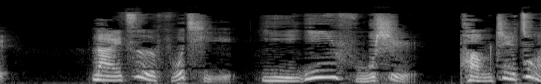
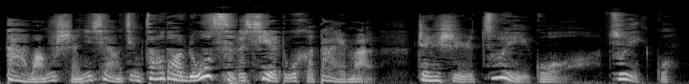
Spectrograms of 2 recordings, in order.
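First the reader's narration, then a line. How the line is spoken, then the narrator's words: Repeated sighing. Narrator (Chinese): 一个人 连连叹息道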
